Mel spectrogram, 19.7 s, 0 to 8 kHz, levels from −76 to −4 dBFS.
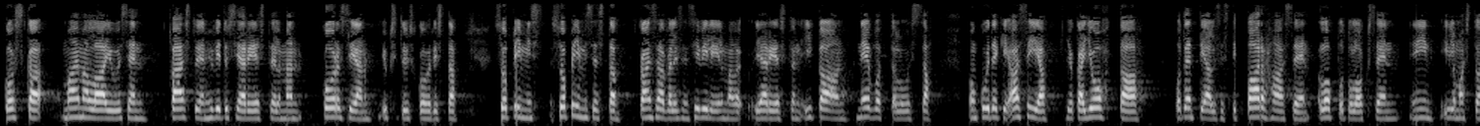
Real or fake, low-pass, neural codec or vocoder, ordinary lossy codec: real; 7.2 kHz; none; none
